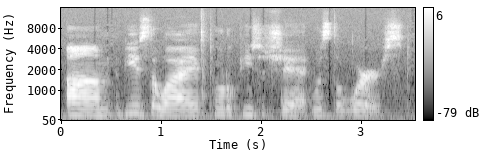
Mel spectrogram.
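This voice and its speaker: A woman's voice: medium pitch, fairly even intonation, unhurried, sharp tone. A woman in casual podcast conversation, telling stories informally with some swearing. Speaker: podcast panelist. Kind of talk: casual chat, anecdote telling.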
